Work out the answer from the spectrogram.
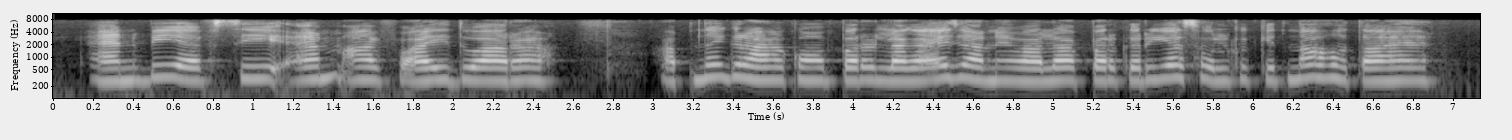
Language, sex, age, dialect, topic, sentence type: Hindi, female, 18-24, Hindustani Malvi Khadi Boli, banking, question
